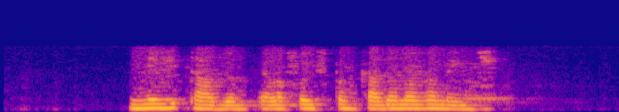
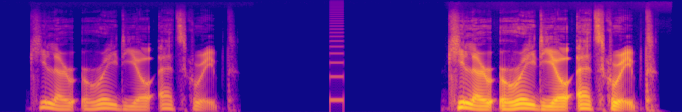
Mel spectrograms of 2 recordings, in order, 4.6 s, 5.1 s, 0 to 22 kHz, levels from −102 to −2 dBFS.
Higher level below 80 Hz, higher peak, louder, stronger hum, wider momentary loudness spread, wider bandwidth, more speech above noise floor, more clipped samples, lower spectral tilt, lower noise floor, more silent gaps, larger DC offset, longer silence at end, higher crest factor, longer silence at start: second, -68 dBFS vs -58 dBFS; second, -8 dBFS vs -2 dBFS; second, -22 LUFS vs -19 LUFS; neither; second, 10 LU vs 15 LU; second, 3.8 kHz vs 15.5 kHz; second, 55 dB vs 68 dB; neither; first, -10 dB/octave vs -5.5 dB/octave; second, -76 dBFS vs -87 dBFS; neither; neither; first, 0.9 s vs 0.2 s; about the same, 16 dB vs 20 dB; first, 0.95 s vs 0.3 s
